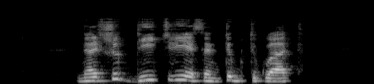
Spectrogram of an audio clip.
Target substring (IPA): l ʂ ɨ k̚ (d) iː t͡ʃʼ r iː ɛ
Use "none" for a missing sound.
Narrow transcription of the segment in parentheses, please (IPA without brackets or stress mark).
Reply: d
